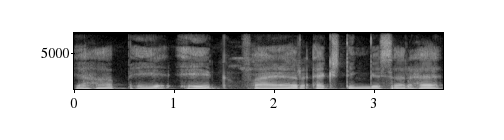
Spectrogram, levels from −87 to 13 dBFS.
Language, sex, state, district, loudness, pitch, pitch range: Hindi, male, Jharkhand, Garhwa, -17 LUFS, 115 Hz, 110-125 Hz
